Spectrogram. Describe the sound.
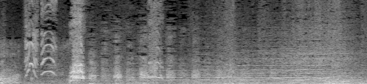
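A small dog gives a few sharp, high yapping barks and whines at the start, then pants rapidly and steadily. The whole sequence is loud and close.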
